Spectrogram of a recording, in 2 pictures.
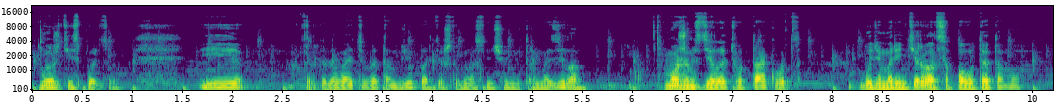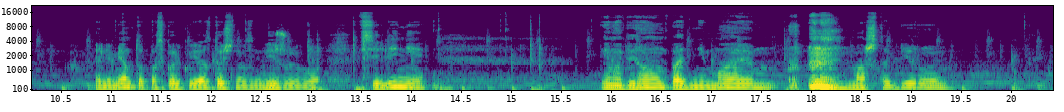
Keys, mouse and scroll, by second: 1.8 alt+middle click, 2.9 alt+middle click, 5.0 alt+middle click, 7.6 click, 11.1 click, 11.5 click, 12.3 click, 13.0 8, 13.4 Return, 14.2 click, 14.9 click, 15.2 w, 17.2 click, 17.7 r, 18.6 click.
